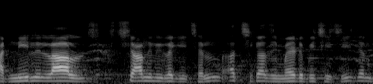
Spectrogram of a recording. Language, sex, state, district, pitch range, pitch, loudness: Garhwali, male, Uttarakhand, Tehri Garhwal, 140-165 Hz, 155 Hz, -30 LUFS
